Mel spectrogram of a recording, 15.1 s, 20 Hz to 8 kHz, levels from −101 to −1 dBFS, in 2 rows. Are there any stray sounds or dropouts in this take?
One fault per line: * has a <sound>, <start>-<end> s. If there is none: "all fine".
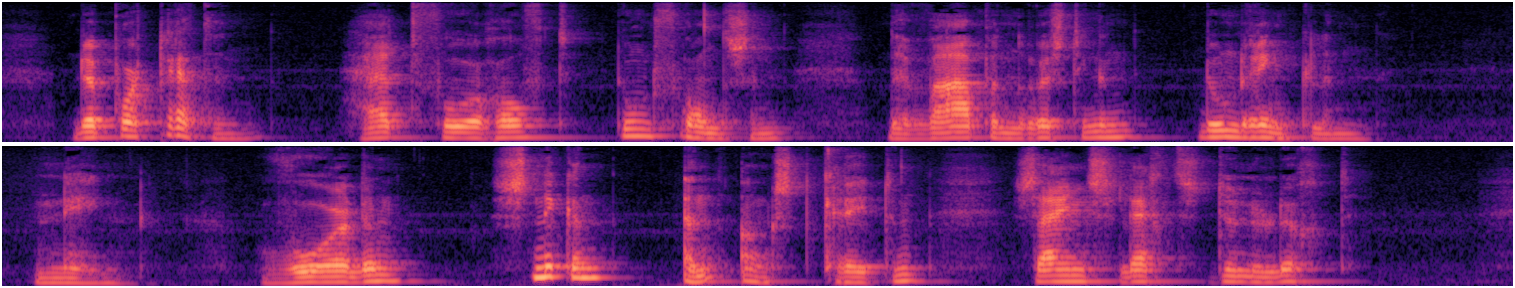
all fine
